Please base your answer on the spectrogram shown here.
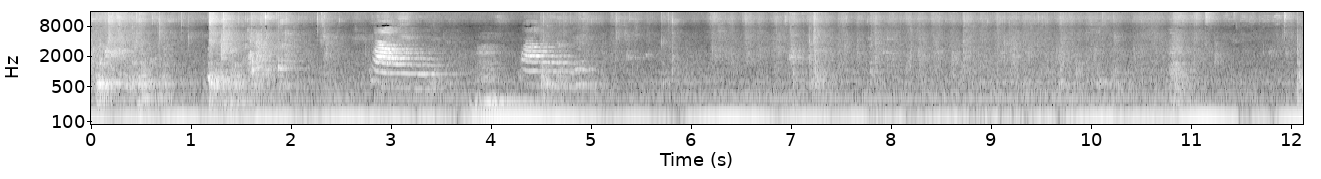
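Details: Young cat giving two quick meows in close succession a few seconds in, clear stacked tones that fall slightly, then a long stretch of low humming drone and faint clicks.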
